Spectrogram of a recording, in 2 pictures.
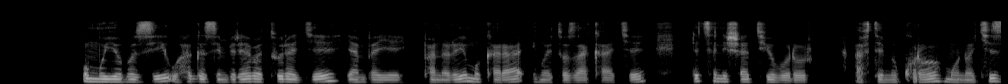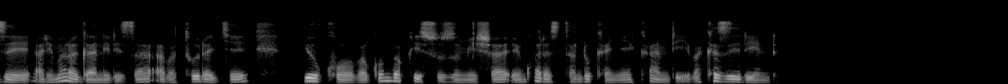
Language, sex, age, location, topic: Kinyarwanda, male, 18-24, Huye, health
